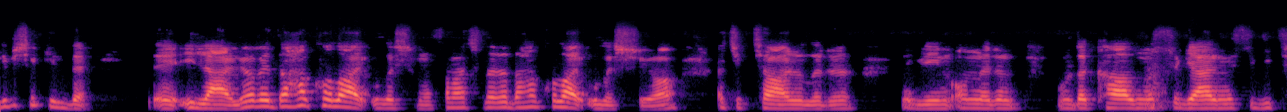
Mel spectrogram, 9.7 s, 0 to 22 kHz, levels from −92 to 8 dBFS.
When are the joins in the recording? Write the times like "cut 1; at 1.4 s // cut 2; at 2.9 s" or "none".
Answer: none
